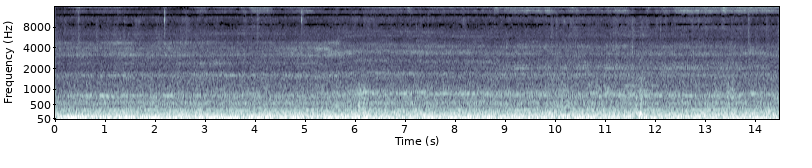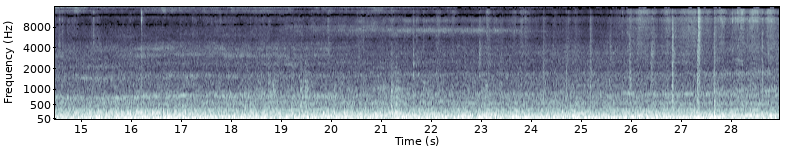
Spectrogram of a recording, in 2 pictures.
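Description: Steady low rumble of a Shinkansen bullet train heard from inside the passenger car as it runs along the line, with a few brief clicks near the end.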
